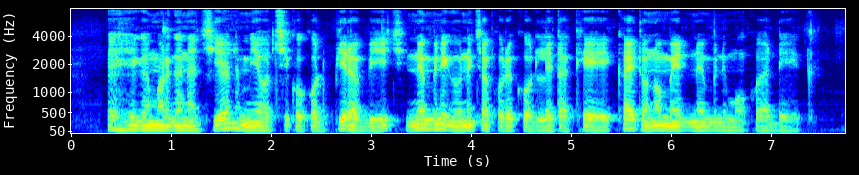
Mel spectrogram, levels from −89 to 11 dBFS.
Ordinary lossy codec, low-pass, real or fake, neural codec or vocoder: none; none; real; none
